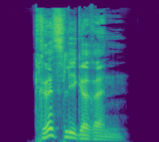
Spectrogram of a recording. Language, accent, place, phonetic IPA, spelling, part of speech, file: German, Germany, Berlin, [ˈkʁɪslɪɡəʁən], krissligeren, adjective, De-krissligeren.ogg
- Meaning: inflection of krisslig: 1. strong genitive masculine/neuter singular comparative degree 2. weak/mixed genitive/dative all-gender singular comparative degree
